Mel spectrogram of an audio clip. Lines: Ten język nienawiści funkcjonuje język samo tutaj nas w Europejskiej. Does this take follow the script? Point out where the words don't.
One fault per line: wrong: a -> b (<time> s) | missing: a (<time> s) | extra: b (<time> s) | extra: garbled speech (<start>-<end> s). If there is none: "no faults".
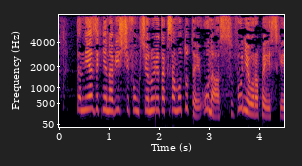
wrong: język -> tak (2.0 s)
extra: u (2.8 s)
extra: Unii (3.6 s)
